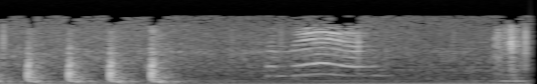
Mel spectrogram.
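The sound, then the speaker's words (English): Four quick, evenly spaced knocks on an apartment door, sharp, followed by a short, high, wavering cry and a faint rustle. “Knock on that door, will you?”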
